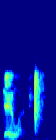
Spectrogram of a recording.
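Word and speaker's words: Gaelic: Puffs sh says yep you said it right it's gelic and that what you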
